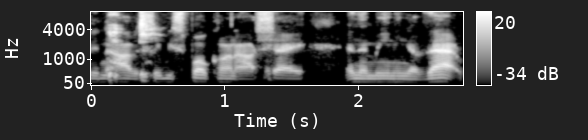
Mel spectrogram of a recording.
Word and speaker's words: Ashe: You know, like when I was getting interviewed and they said it wrong, and they're saying Ace. Now I'm telling them, no, it means Ashe. You pronounce it Ashe, and this is what it means.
